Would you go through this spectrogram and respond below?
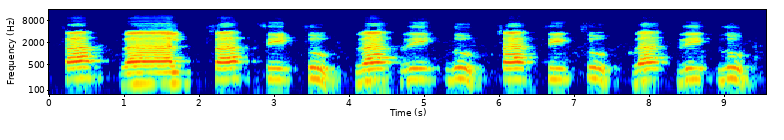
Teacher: یہ موٹے نہیں پڑے جاتے. اس میں دیکھیں نا زبان میں کرو ہے اور نہ ہی حلق تنگ ہے. تو یہ زبان کی نوک اوپر سامنے کے جو دو دانت ہے ثنایا اولیہ اس کے کنارے پہ زبان کی نوک لگتی ہے. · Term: سادے حروف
